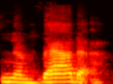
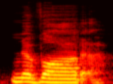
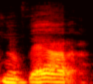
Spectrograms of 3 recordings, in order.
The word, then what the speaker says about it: Nevada: and they say it wrong this state is pronounced Nevada not Nevada please don't miss pronounce it because if you're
